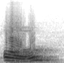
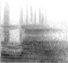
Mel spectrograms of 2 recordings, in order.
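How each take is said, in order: First: The vowel sounds like 'oh'. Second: The vowel sounds like 'ow'. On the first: The speaker calls it wrong. "don't say O" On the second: The speaker calls it right. "say allow, ow"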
